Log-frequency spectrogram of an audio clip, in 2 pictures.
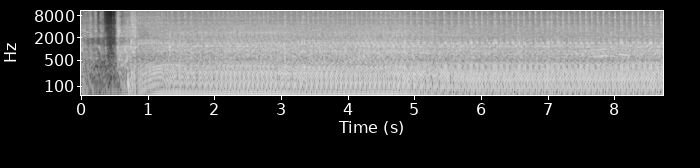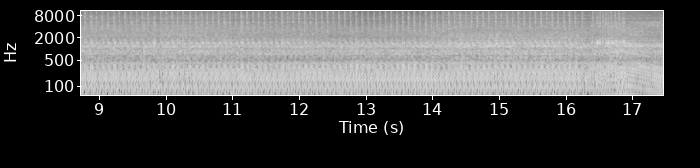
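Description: Victa 160cc two-stroke engine on a Tilt-A-Cut lawn edger, pull-started and catching within the first second, then running steadily. The engine is running well after restoration.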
